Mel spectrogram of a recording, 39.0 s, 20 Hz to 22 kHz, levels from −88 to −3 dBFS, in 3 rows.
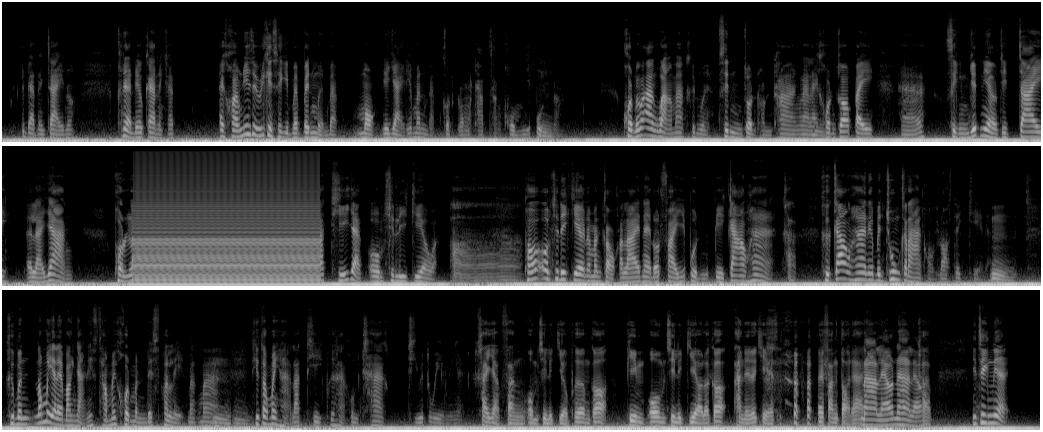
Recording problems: low rumble; loud; throughout; 9 dB below the speech
audio freezing; at 15 s for 2.5 s

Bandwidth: 18.5 kHz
